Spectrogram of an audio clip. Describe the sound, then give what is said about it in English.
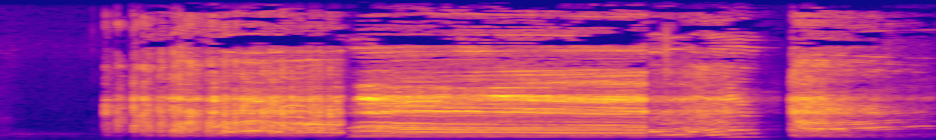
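A loud burst of clapping lasts about a second, then gives way to a crowd booing with a droning, moaning tone, broken by brief pauses before a final surge of boos. “The reason the clap turned into a boo is that it probably wasn't a positive thing as far as positive things go.”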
